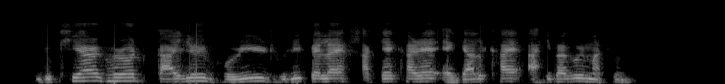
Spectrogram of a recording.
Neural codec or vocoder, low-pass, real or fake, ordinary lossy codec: none; 7.2 kHz; real; AAC, 32 kbps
